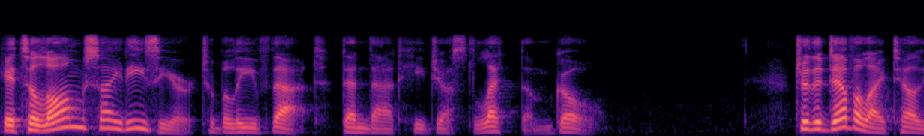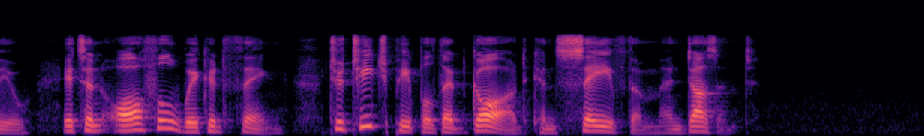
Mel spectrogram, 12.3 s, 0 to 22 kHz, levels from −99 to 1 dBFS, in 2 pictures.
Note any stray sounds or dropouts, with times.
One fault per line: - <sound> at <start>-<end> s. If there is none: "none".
none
